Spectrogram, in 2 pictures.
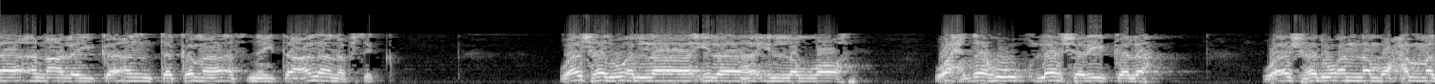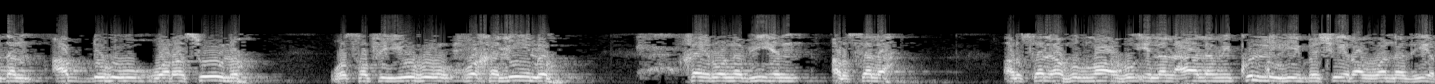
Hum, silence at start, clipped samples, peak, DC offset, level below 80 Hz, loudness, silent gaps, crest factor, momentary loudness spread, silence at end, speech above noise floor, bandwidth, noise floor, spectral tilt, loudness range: none; 0 s; 4%; 0 dBFS; 0.3%; -38 dBFS; -6 LUFS; none; 6 dB; 8 LU; 0 s; 48 dB; 11 kHz; -53 dBFS; -6.5 dB/octave; 4 LU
